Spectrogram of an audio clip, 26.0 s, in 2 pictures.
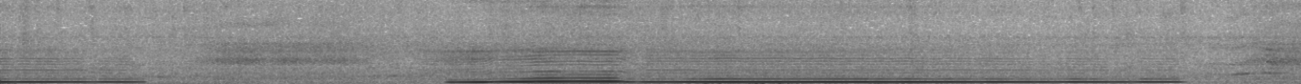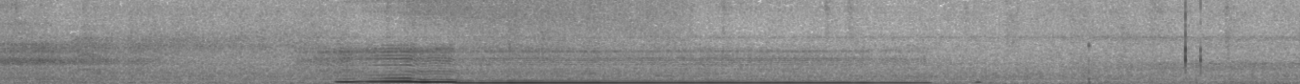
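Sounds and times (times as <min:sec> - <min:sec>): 
person humming: 0:00.0 - 0:01.6, 0:04.3 - 0:12.4, 0:16.2 - 0:22.9.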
